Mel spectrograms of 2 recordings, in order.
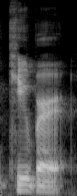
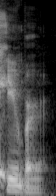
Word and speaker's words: Hubert: And he reveals that it's not Fry, it's his clone, Q-Bert, and he's in a glass tube. – Q-Bert. Hubert J. Farnsworth. – It rhymes with Hubert.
